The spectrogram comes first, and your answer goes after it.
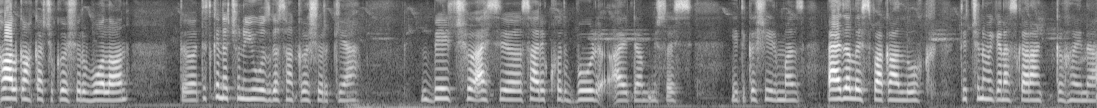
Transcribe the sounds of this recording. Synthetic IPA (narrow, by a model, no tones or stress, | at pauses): kʰaːlkãːkat͡ʃʰukəːʃuɾboːlaːn | t̪ɨt̪it̪ʰkɐnɐt͡ʃʰunjuːzɡɐsʰãːkəːʃuɾkã | beːt͡ʃʰuɐsʲsaːɾikʰud̪buːɽa̰ːjʈɐmisɐsʲ | jit̪ikəʃiːɾʲmɐnz | pɛːdɐləsʲpaːkãːnloːkʰt̪it͡ʃʰunmɐkʲɐnɐskɐɾãːnkɐɦəjnɐ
